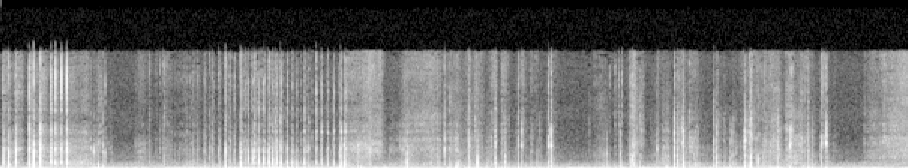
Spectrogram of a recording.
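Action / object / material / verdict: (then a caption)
scrape / vinyl beach ball / PVC vinyl / none. Fingertips and short nails crinkle and scratch a deflated PVC vinyl beach ball with yellow and white panels, folded and empty on a wooden table. Quiet, bright crinkling and raspy scratches come in short bursts and sweeps over a steady low hum.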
